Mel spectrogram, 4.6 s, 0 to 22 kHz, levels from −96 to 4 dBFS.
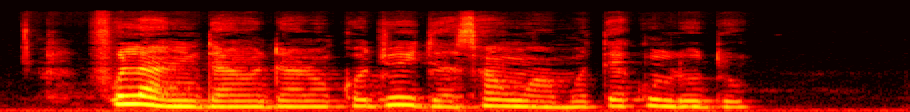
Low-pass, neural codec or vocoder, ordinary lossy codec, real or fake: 14.4 kHz; none; AAC, 64 kbps; real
